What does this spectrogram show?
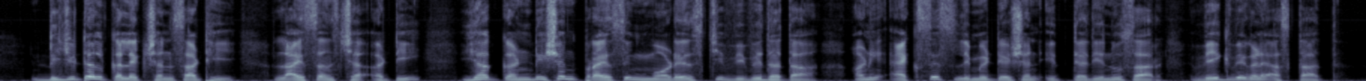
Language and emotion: Marathi, neutral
